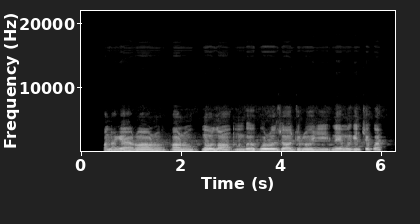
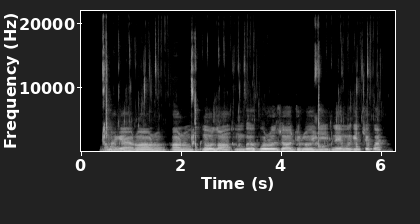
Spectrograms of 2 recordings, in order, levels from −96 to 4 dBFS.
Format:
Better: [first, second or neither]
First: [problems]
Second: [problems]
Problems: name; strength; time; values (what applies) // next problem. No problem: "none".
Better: first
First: none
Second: noise reduction (neural mask model Resemble Enhance denoiser)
